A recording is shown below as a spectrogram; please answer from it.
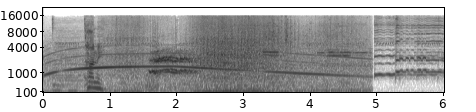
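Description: Police car siren winding up over about a second, holding a high wail, then slowly winding down in pitch over a low vehicle rumble. It cuts off suddenly about five seconds in and gives way to background music.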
